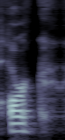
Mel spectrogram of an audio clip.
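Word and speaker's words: Parq: And that's pronounced Park with a Q? Yes.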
